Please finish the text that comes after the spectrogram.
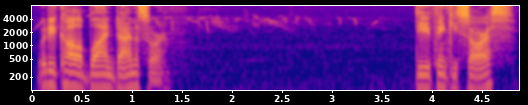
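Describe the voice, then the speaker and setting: A man's voice: medium pitch, no room sound, close to an everyday voice. A man playing a teasing, silly, doting boyfriend who has just woken up, rambling and gushing in an intimate audio roleplay. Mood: playful, silly. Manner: rambling, gushing, halting with repeated words.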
